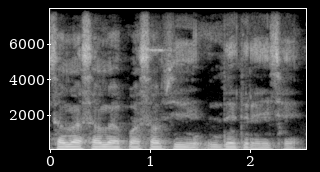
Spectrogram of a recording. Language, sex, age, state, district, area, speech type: Maithili, male, 60+, Bihar, Madhepura, rural, spontaneous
